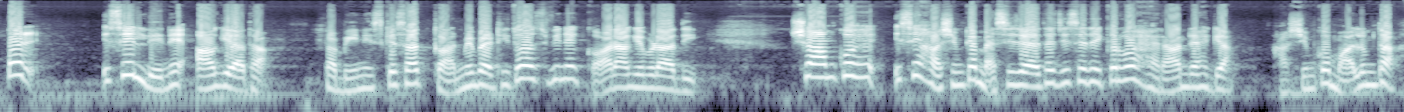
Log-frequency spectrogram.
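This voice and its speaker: Expressive woman narrating a romance novel. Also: medium pitch, no echo. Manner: expressive, emotive reading.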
